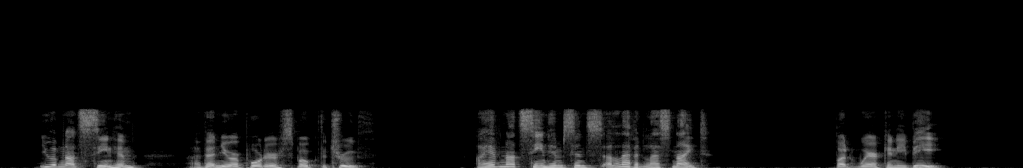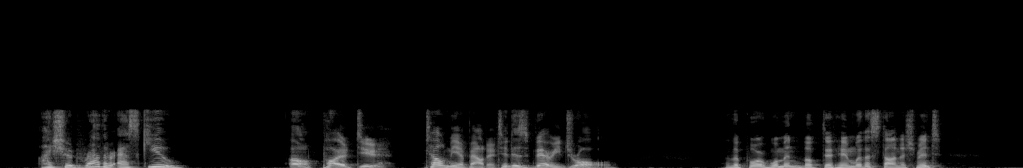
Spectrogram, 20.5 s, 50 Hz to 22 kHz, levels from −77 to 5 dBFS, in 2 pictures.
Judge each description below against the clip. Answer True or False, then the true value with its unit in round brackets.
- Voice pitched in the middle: True (155 Hz)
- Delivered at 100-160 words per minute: True (140 wpm)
